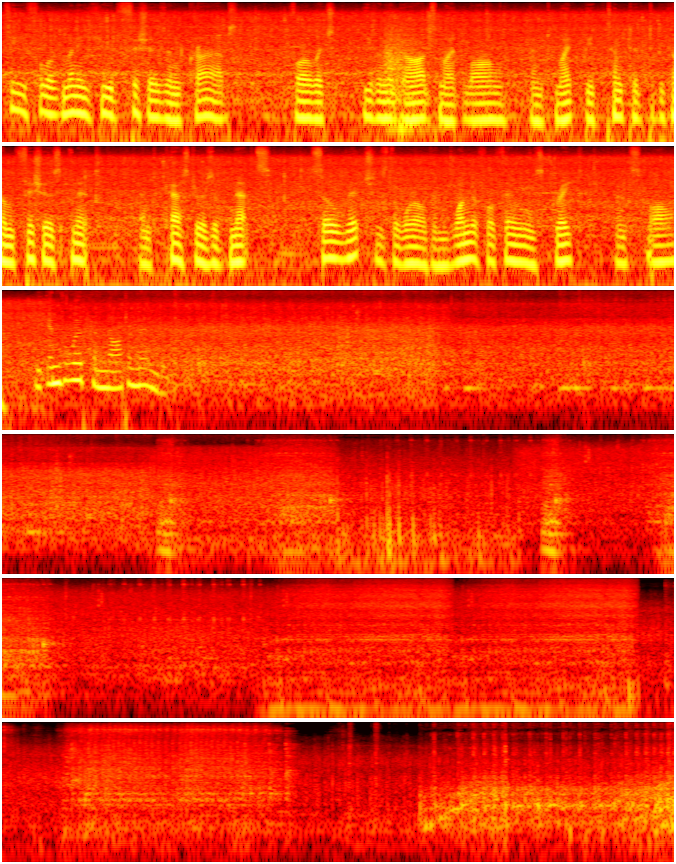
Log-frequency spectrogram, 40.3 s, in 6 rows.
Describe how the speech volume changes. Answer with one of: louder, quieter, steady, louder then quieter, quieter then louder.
steady.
